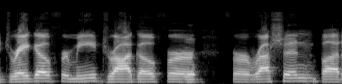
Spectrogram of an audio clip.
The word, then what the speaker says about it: Drago: the time uh I'm the Italian version so the pronunciation is actually Drago for me Drago for for Russian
